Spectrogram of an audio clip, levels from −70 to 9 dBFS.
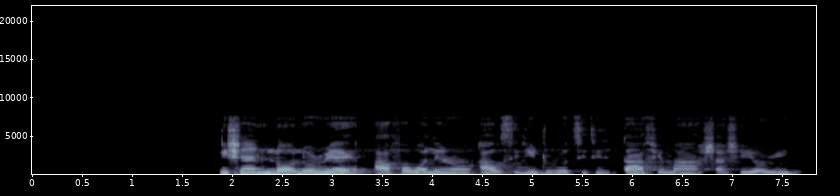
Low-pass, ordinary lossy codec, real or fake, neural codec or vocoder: none; none; real; none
